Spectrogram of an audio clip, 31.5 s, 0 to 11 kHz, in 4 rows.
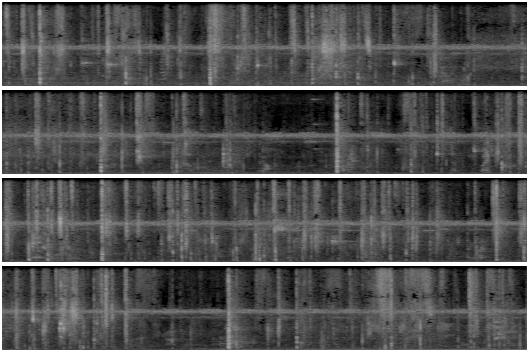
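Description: Tennis balls being struck by rackets and bouncing on a hard court in doubles rallies: sharp, irregular pops every second or few, the loudest about 27 seconds in, with players' footsteps on the court. A faint steady high whine runs underneath.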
